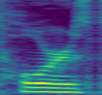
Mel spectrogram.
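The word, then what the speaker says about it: Thors: flame is Thor's yeah they pronounce it tours but it's spelled Thor's I don't know yeah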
